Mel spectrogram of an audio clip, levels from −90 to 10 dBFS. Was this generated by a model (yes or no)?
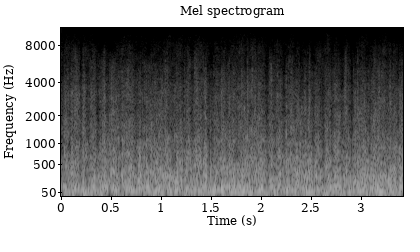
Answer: yes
